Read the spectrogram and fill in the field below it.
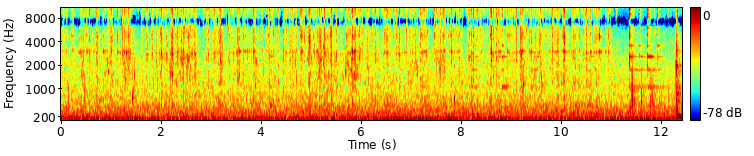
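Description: Chicken thighs being mixed with garlic powder and black pepper in a kitchen, with light clinks of a bowl and utensils over a steady low hum of background noise.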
